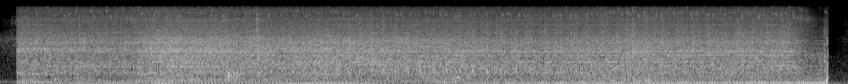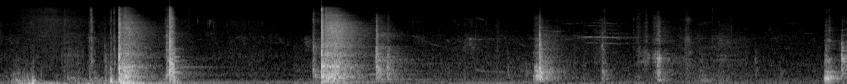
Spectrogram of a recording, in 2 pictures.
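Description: The Ford Edge's 3.7-litre V6 engine running, loud and steady, as the SUV is put up on plastic car ramps; the sound cuts off after about eight seconds. Then come a few separate clunks and clicks as the hood is opened and propped.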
